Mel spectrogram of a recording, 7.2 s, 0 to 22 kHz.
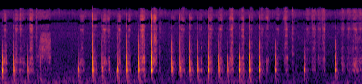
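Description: A plastic stylus writes on an iPad lying flat with a matte plastic paper-like film over its glass screen. About 25 short, dry taps and scratches follow each other quickly, with a papery tone near 600 Hz and brief rubbing strokes between them.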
